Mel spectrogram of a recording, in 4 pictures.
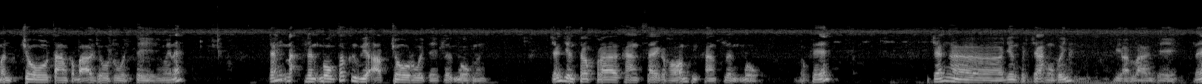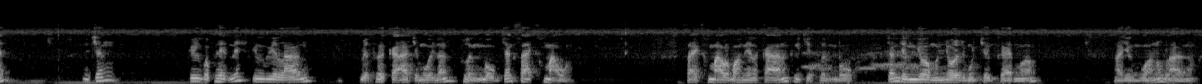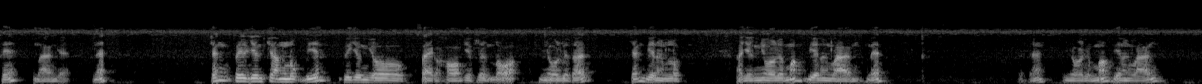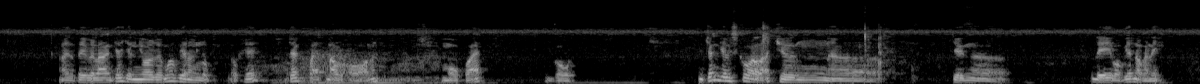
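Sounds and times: man speaking: 0.0 - 1.9, 5.5 - 8.4, 9.3 - 12.2, 36.7 - 40.9, 43.1 - 45.0, 45.6 - 46.2, 47.0 - 47.7
crickets trilling: 0.0 - 48.0
high-pitched insect drone: 0.0 - 48.0
low hum: 38.3 - 40.7.

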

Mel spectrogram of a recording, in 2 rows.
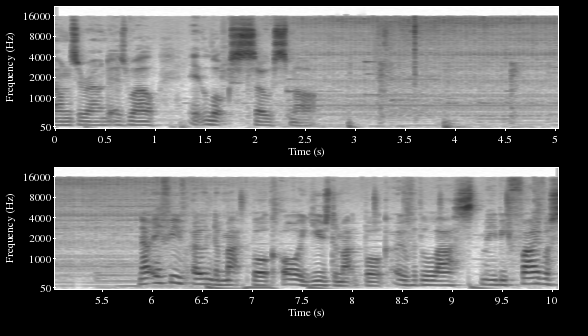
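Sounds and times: mechanical whirring with low hum: 2.0 - 7.1.

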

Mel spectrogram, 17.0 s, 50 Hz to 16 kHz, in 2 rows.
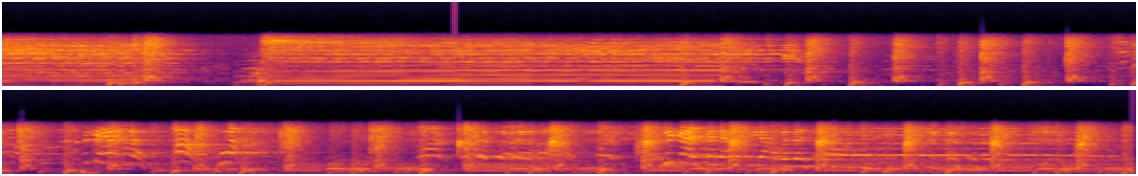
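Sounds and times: drum kit rapid hits: 0.0 - 2.9, 5.1 - 17.0
live rock band: 0.0 - 17.0.

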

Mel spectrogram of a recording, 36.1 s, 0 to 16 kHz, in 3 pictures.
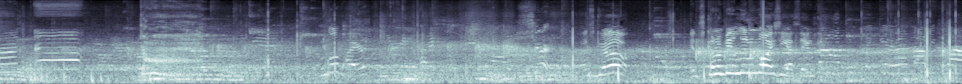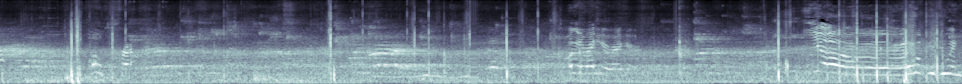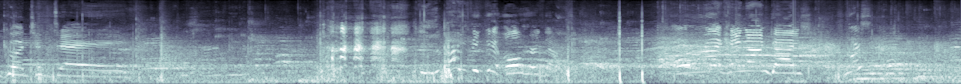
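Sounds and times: basketballs bouncing on gym floor: 21.7 - 26.3.

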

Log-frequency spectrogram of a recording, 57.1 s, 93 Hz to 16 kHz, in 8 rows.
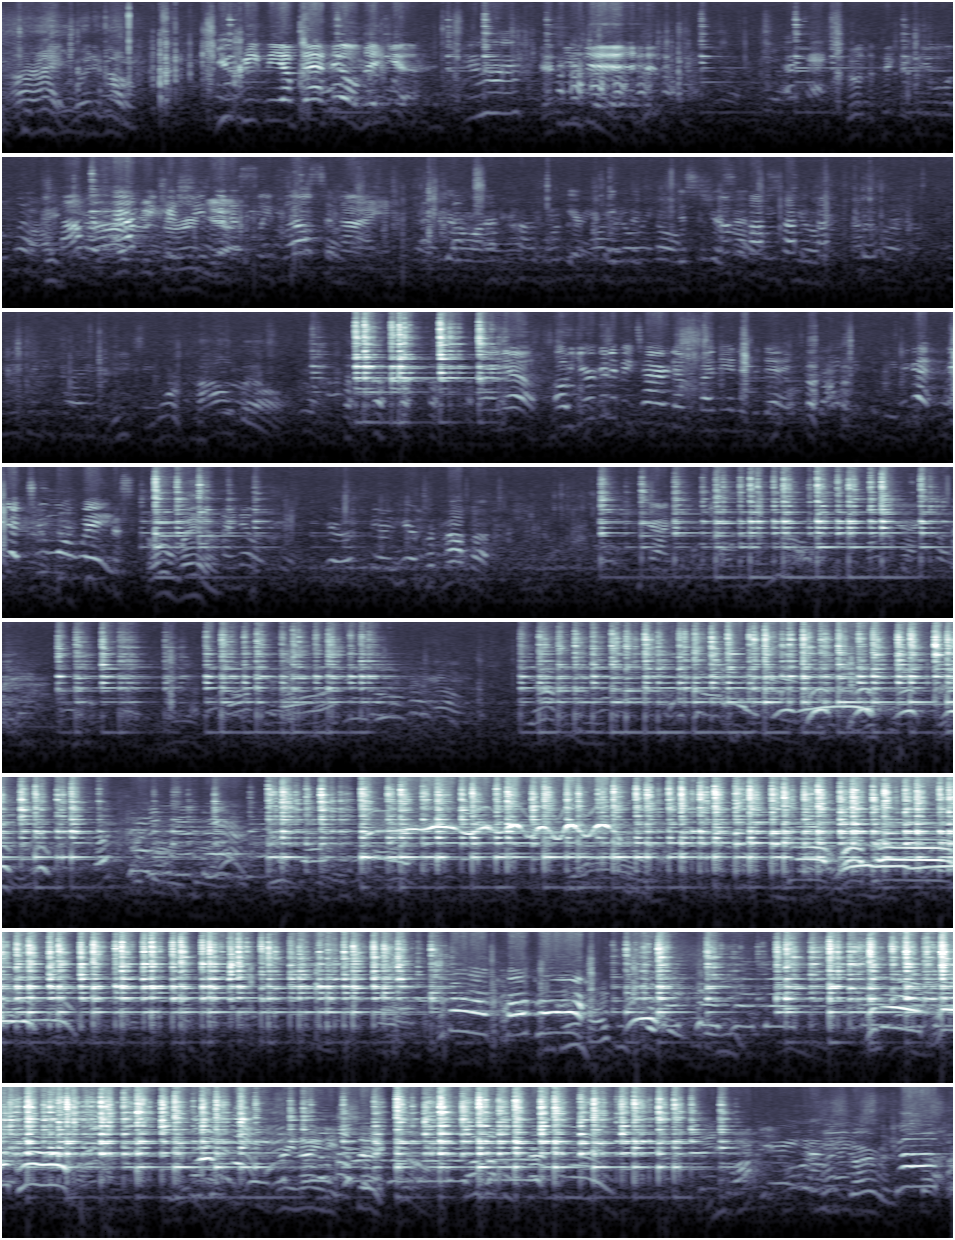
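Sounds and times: cowbell shaken rapidly: 3.3 - 6.9, 7.5 - 8.8, 16.6 - 18.3, 22.3 - 23.5, 25.9 - 31.6, 32.4 - 46.4, 47.2 - 55.6
voices calling out: 25.8 - 31.8, 32.4 - 57.0.

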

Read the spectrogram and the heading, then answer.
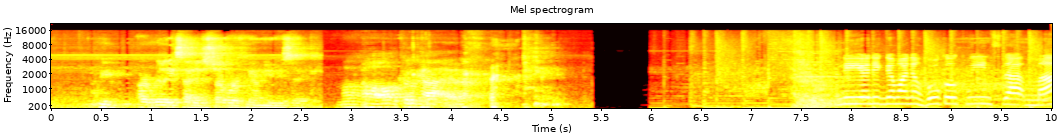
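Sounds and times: men laughing: 4.0 - 5.3.

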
